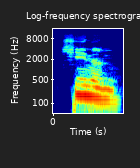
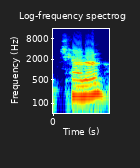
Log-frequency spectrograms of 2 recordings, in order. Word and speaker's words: Kenan: And then they mistakenly kept calling himself Keenan for whatever reason. And then people thought that that was the proper pronunciation. It's not. I'm half Turkish, half Irish. Turkish side calls me Kenan. I call myself Kenan. And most people usually call me Kenan.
